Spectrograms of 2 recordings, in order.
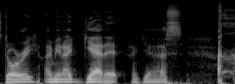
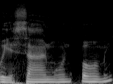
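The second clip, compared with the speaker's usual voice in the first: quieter put-on woman's voice; 5 dB quieter than usual.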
